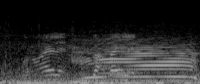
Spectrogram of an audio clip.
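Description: A large cow lets out a long, rising moo close by, heard over the steady rumble of a running truck.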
